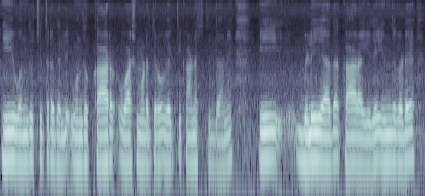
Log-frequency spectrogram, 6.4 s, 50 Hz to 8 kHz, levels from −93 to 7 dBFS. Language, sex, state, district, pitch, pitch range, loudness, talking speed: Kannada, male, Karnataka, Koppal, 120 Hz, 120-125 Hz, -16 LUFS, 130 wpm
